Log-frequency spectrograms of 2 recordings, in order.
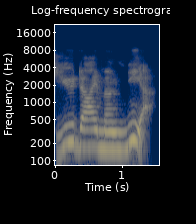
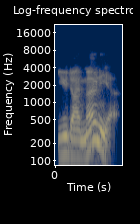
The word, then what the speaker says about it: eudaimonia: human life is eudaimonia now that's the Greek pronunciation but as I'm an English speaker I find that difficult so I'm just going to call it eudaimonia which is the way most English speakers pronounce it this is usually translated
